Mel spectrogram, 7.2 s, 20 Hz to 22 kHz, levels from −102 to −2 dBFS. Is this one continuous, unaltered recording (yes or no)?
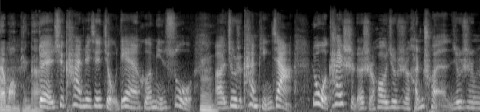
yes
